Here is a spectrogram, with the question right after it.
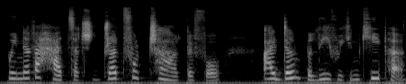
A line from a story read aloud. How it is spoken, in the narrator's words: almost whispered Miss Amelia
